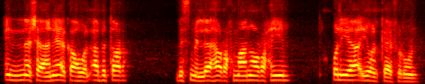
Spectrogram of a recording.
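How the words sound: It is broken by pauses between the phrases. The basmala is separated from the surrounding verses. "ولا هيبدأ يقطع"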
